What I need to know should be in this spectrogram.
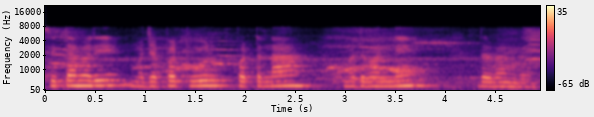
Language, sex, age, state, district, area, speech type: Maithili, female, 18-30, Bihar, Sitamarhi, rural, spontaneous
